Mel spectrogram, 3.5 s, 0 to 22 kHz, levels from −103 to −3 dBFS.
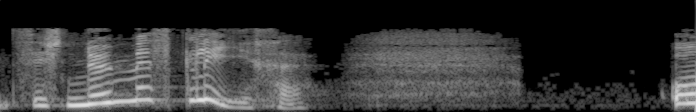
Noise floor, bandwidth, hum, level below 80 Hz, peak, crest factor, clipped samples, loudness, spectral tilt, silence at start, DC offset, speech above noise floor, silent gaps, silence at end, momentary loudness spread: -74 dBFS; 8 kHz; none; -88 dBFS; -10 dBFS; 18 dB; under 0.1%; -25 LUFS; -2 dB/octave; 0 s; under 0.1%; 48 dB; none; 0 s; 23 LU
